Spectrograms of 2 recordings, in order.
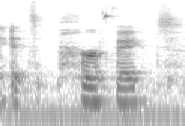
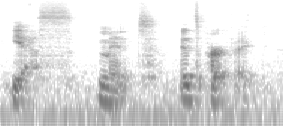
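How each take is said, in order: First: Said in the usual way. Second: Soft whisper. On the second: Real, not acted. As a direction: whisper it to yourself. Repeats it's perfect, then whispers.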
